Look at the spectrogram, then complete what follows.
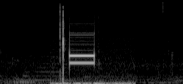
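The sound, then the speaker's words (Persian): A single steady two-tone telephone keypad beep as a woman dials her husband's phone number, loud and about a quarter second long, following a short click, with faint low background noise and no talking. “داشت شماره شوهرش رو میگرفت”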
